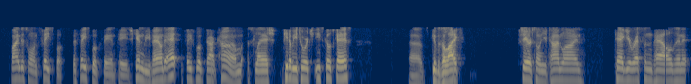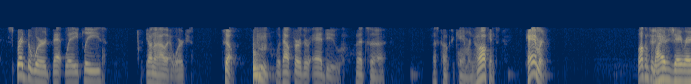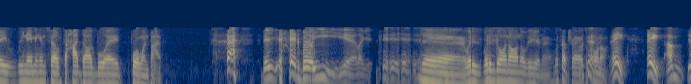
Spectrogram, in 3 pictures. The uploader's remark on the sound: Live calls. Leave a voicemail to be played on-air.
